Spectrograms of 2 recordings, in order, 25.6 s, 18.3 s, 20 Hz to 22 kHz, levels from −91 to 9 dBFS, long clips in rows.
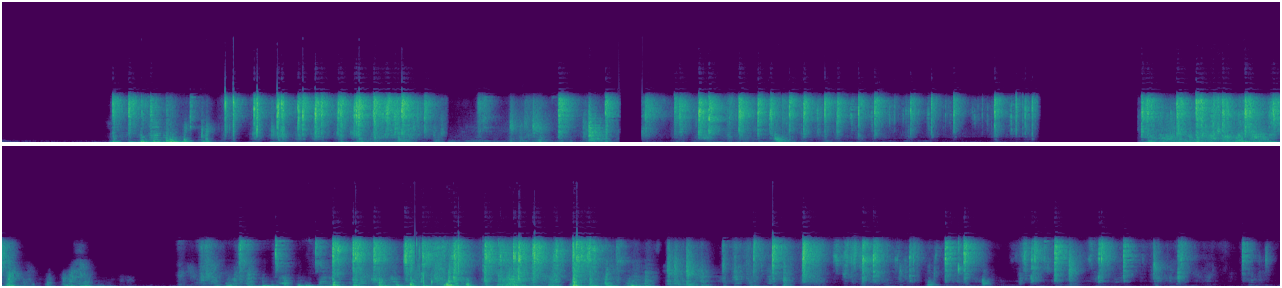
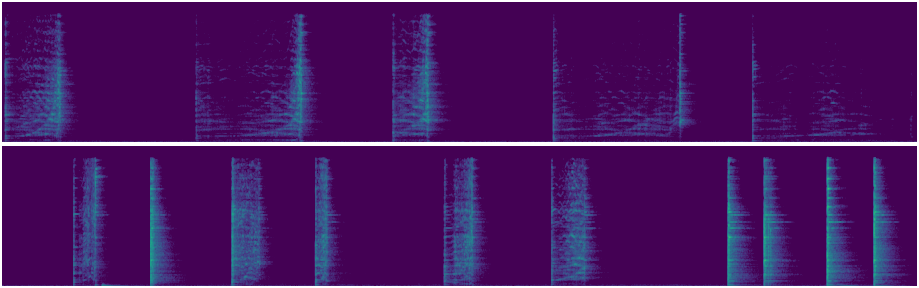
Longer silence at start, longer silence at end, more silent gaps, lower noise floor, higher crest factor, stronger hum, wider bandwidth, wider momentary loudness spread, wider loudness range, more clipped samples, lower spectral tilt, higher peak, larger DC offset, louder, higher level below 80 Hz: first, 1.1 s vs 0.05 s; second, 0.1 s vs 0.3 s; neither; first, -87 dBFS vs -81 dBFS; second, 28 dB vs 38 dB; neither; second, 12.5 kHz vs over 20 kHz; second, 19 LU vs 26 LU; second, 7 LU vs 23 LU; neither; first, -0.5 dB/octave vs 2 dB/octave; first, 0 dBFS vs -4 dBFS; neither; first, -24 LUFS vs -35 LUFS; first, -56 dBFS vs -74 dBFS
